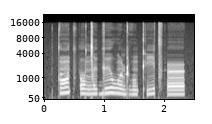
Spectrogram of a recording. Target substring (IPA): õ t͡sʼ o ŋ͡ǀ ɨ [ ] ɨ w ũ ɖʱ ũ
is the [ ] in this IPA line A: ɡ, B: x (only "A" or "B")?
A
